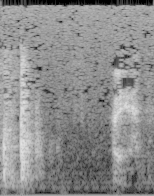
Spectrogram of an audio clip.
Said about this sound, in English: I'm sorry. I knocked the basin to the floor.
